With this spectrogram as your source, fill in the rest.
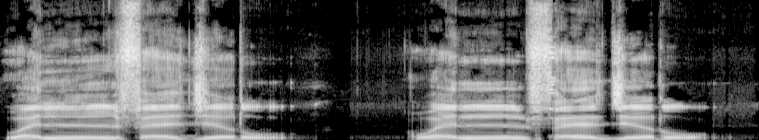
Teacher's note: Nah, ra-nya dibaca dengan tebal. Ra sukun, sebelumnya huruf jim bertanda sukun, sebelumnya lagi huruf fa.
